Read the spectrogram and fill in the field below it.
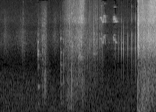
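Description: A pickaxe strikes rock.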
